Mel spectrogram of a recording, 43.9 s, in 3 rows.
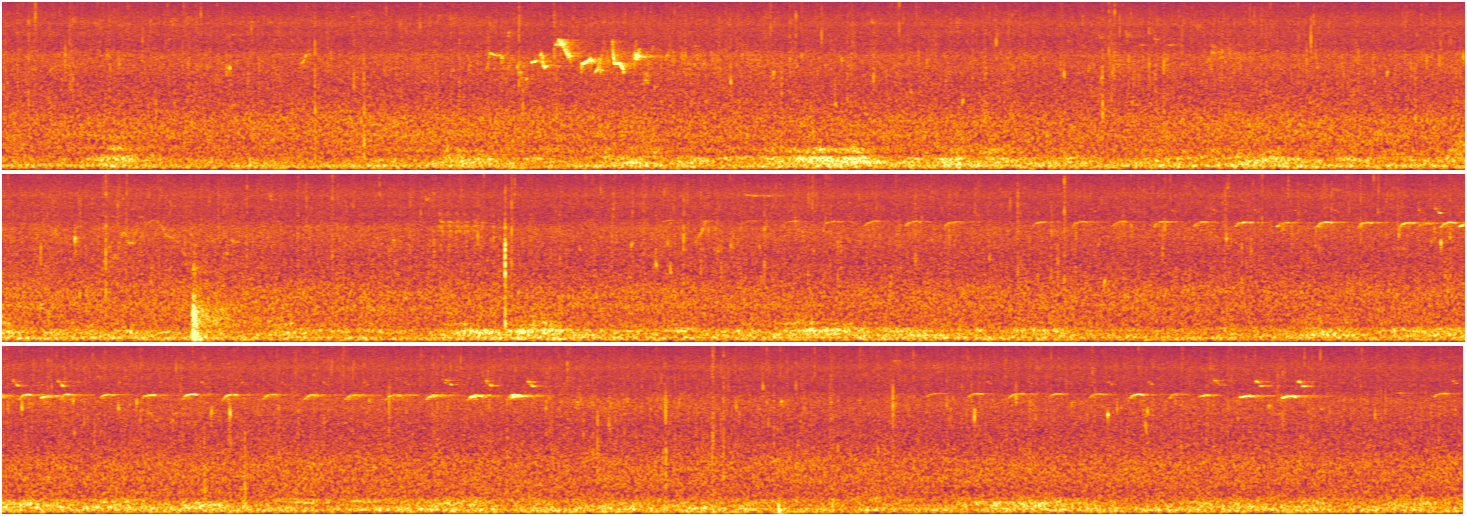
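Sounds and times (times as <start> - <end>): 
light rain falling into a pond: 0.0 - 43.8.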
